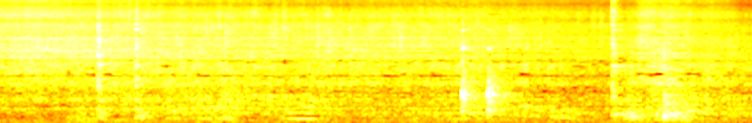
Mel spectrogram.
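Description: Liquid poured into frying masala with two green chillies, giving steady sizzling and stirring under a few sharp clatters of a spoon against the pan.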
